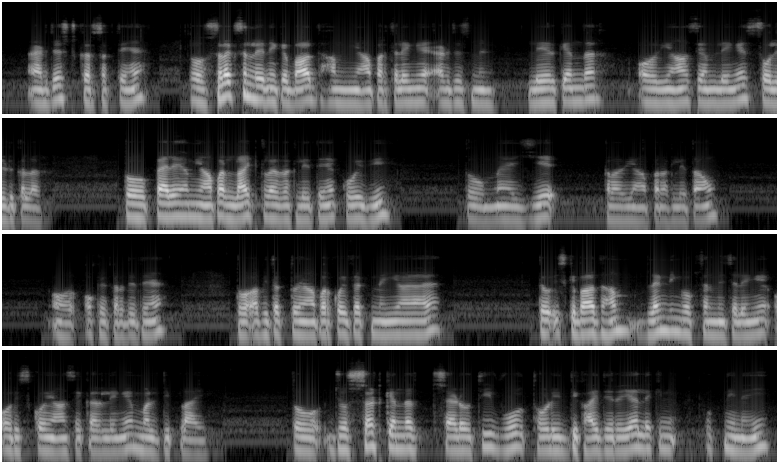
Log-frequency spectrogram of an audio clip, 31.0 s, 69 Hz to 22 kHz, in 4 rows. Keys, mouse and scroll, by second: 0.4 alt+scroll up 1, 0.9 alt+scroll down 1, 1.6 scroll down 1, 6.3 click, 8.1 click, 11.4 click, 13.6 click, 16.8 click, 23.0 click, 25.7 click.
